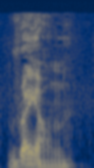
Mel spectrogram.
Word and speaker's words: rayon: You know, rayon rhymes with crayon.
